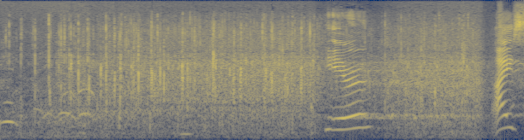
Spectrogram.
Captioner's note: cheers and applause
